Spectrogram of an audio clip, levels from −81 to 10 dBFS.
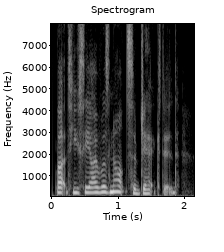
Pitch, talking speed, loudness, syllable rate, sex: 225 Hz, 195 wpm, -16 LUFS, 4.9 syllables/s, female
